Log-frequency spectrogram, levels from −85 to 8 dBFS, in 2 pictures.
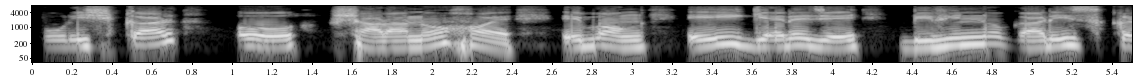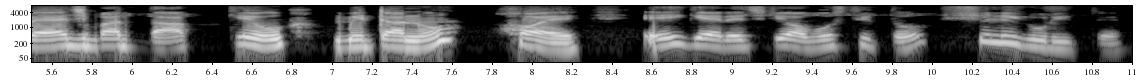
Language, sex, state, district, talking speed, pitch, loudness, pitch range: Bengali, male, West Bengal, Jalpaiguri, 105 wpm, 155 Hz, -13 LUFS, 145-180 Hz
